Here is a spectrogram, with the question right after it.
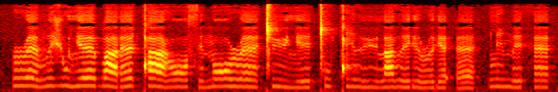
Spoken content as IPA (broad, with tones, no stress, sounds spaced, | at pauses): ɹ ɛ˥˩ v ɪ˦˥ ʒ u˥˩ lʲ ɛː˦˥ b aː˥˩ ɾ ɛː˦˥ ǃ aː˥˩ ɣ ɔː˧ s ɪ˩˧˩ n ɔː˦˥ ɹ ɛː˥˩ ǀ yː˥˩ lʲ eː˩˧˩ ǀ u˦˥ ǃ i˦˥ ð yː˩˧˩ l a˦˥ ð e˦˥ ɾʲ ɘ˥˩ ɹ ɘ˧ ɾʲ ɛ˩˧˩ ʔ ɛ˩˧˩ | l i˧ m e˩˧˩ h ɛ˧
